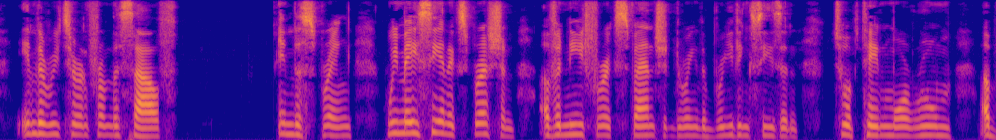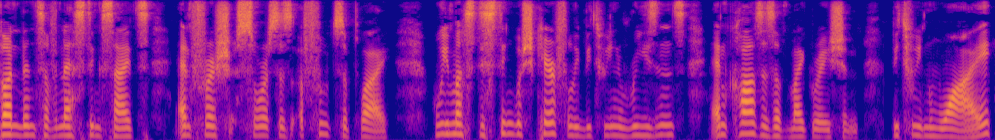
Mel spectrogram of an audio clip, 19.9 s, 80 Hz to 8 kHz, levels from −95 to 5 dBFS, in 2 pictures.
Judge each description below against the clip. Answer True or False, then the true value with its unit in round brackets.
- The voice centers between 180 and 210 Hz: True (190 Hz)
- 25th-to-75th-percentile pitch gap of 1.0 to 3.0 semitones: True (2.4 semitones)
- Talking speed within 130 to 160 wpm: True (155 wpm)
